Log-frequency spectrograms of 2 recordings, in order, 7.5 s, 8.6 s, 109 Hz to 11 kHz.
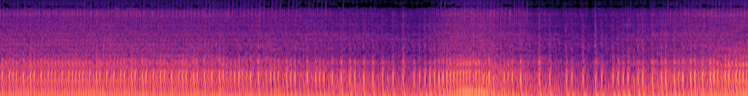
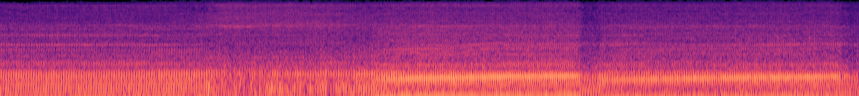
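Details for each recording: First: Yamaha Raptor 660 ATV, freshly rebuilt engine, smoking: lumpy single-cylinder thumping with one brief pitch climb that sags straight back; will not rev out, suspected safety switch or re-jetting problem. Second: Yamaha Raptor 660 ATV, freshly rebuilt engine, started by jumping the solenoid since the key switch is bad: idle settles, rises on a light blip, steadies; regular single-cylinder thump, no knocks; normal idle, needs a little tuning.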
